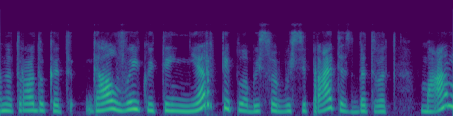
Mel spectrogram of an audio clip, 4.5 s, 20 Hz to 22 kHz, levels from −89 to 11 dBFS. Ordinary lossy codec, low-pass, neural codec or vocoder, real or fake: Opus, 16 kbps; 7.2 kHz; none; real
